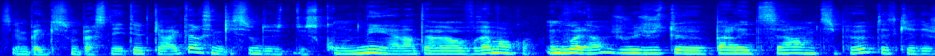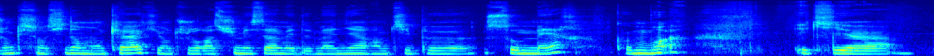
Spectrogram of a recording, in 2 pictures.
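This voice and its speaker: A woman talks very fast at a medium pitch with fairly even intonation. Her loudness swings widely. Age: 20s. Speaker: YouTuber. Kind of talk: casual vlog chat. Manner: hesitant, with fillers.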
